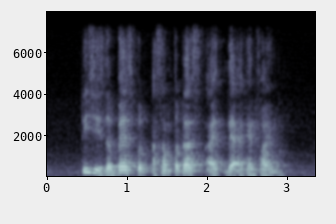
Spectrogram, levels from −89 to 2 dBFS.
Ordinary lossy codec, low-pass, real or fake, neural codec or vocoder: none; 7.2 kHz; fake; vocoder, 22.05 kHz, 80 mel bands, WaveNeXt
